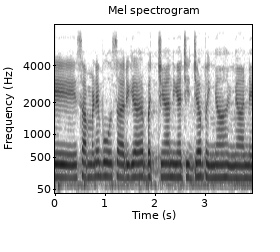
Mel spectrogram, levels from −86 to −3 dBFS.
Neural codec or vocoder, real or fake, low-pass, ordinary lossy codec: none; real; 7.2 kHz; none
